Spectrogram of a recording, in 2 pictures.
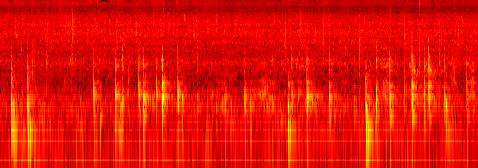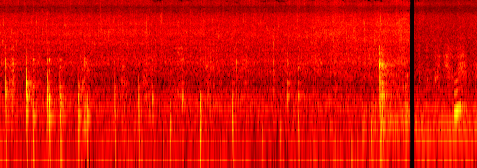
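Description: Chopped onions and peppers sizzling in a frying pan while being stirred, with frequent sharp clicks of the spatula and board against the pan that thin out after about twelve seconds. The sound cuts out briefly just before the end.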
